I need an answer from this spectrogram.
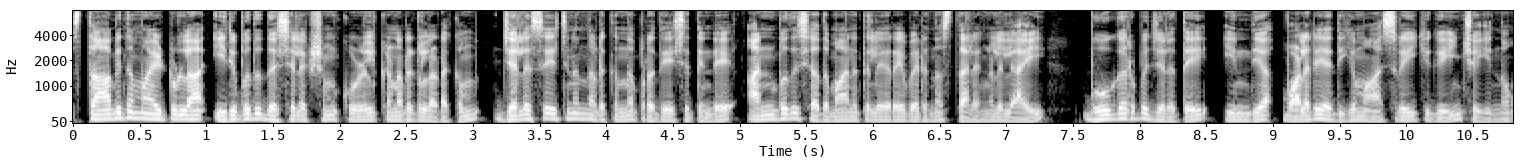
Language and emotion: Malayalam, neutral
